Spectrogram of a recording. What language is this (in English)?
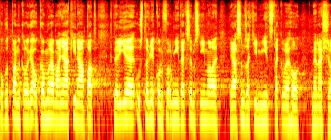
Czech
